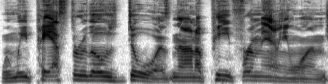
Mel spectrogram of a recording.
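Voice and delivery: put-on Queens New York accent. Retelling what she said in the mines, in Janine Melnitz Queens accent. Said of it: "Janine Melnitz with her Sid in her Queen's accent".

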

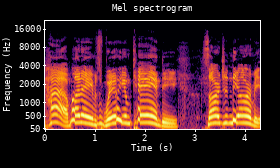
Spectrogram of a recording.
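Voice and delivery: put-on high, loud, slow, ridiculous Southern accent. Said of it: "he's got this ridiculous Southern accent".

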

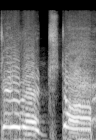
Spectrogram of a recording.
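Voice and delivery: put-on police officer yell. Retelling a cop below yelling at someone: imitating a cop yelling. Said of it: "you hear the cop yelling".

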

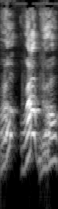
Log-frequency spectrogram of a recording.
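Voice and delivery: mumbled cartoon dog voice, hardly words. Complaining the cartoon dog now sounds too articulate, doing a Scooby-Doo dog voice. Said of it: "a rarely coherent dog voice".

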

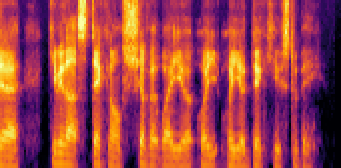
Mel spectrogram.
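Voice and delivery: acted aggressive outburst. Retelling a character's reply when offered the talking stick: imitating an aggressive outburst. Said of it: "he gets very aggressive".

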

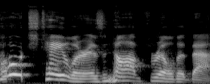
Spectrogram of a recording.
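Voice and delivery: voice cracking. Commenting on the coach's reaction: voice cracking. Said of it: "That was a nice crack in your voice".

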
